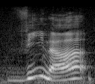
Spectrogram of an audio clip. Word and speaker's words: Wiener: In German, we say vina. The German W is pronounced like an English V, and it usually refers to the sausage.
